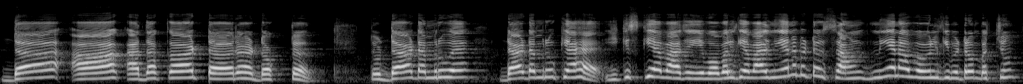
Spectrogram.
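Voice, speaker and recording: A woman teaching English grammar to children in Hindi. She reads English example sentences slowly, explains them, and asks questions that she answers herself. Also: high-pitched. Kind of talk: bilingual classroom grammar lesson.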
